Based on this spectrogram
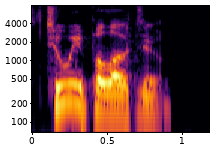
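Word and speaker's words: Tuipulotu: Last name, Marlon Tuiapiolo. I'm sorry. Marlon Tuiapiolo. – You did butcher it. – Yeah, Marlon Tuiapiolo. – Oh, no. It's not Tuiasosopo. They are not related. It's Tuipiolotu.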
